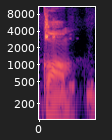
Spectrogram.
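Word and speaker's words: comb: तो अगर आप देख लें हमारे पास एक टर्म है कॉम। ठीक है? तो एम के बाद बी क्या होता है? साइलेंट होता है।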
